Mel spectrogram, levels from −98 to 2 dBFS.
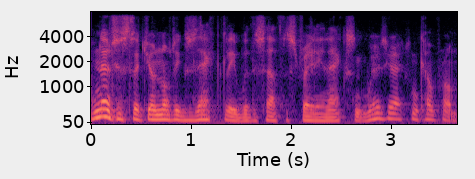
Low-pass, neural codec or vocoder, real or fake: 7.2 kHz; none; real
